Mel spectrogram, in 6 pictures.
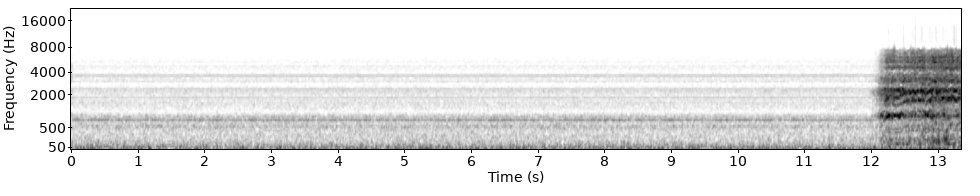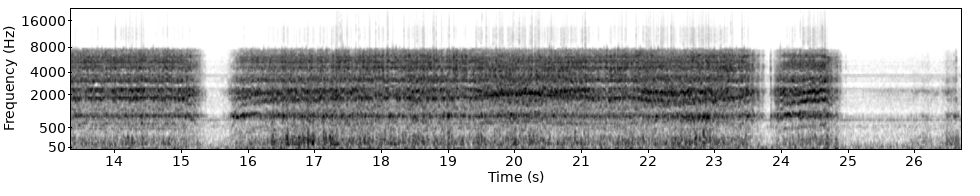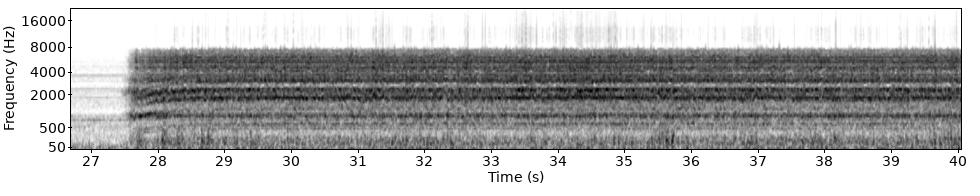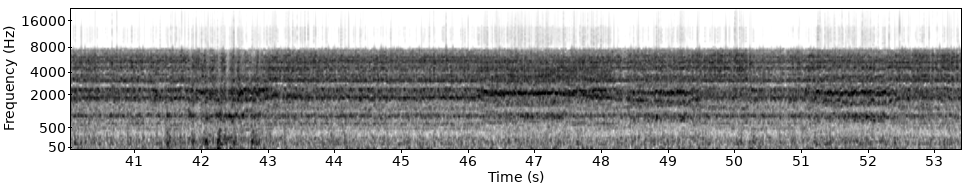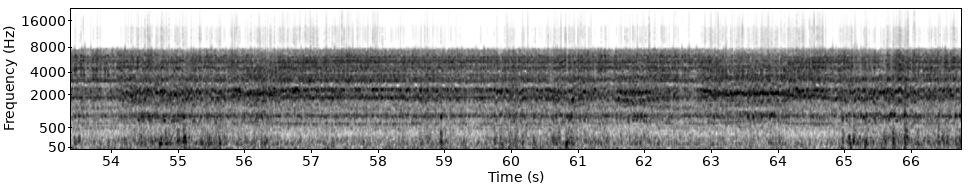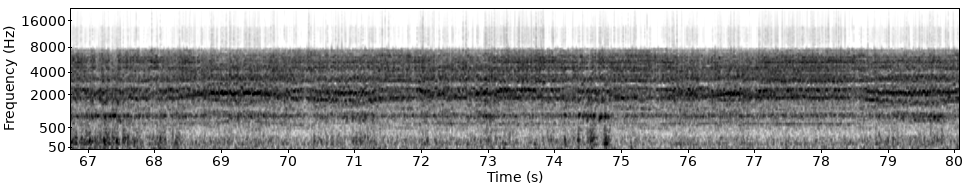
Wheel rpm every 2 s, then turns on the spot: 0, 0, 0, 0, 0, 0, 120, 110, 140, 160, 160, 130, 50, 20, 150, 160, 160, 160, 160, 160, 160, 160, 160, 160, 160, 160, 160, 160, 160, 160, 160, 160, 160, 160, 160, 160, 160, 160, 160, 160.
none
